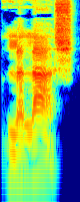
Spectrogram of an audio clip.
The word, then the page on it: llash: Galindri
